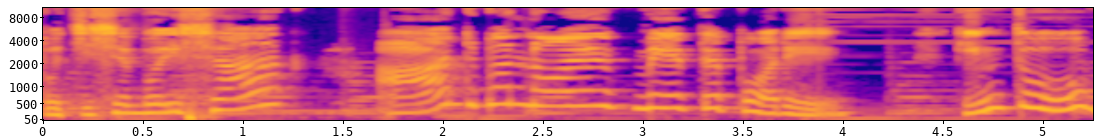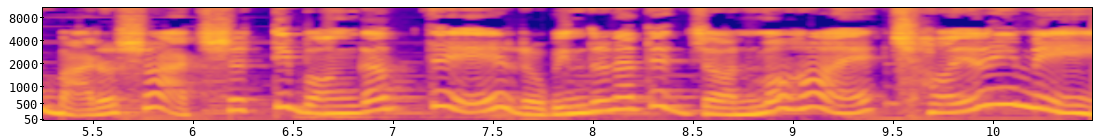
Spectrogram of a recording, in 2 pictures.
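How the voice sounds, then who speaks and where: A put-on character voice at a high pitch, with very wide pitch swings and a very slow pace. Clear music sounds in the background. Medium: audio drama. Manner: teasing, caws between sentences.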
